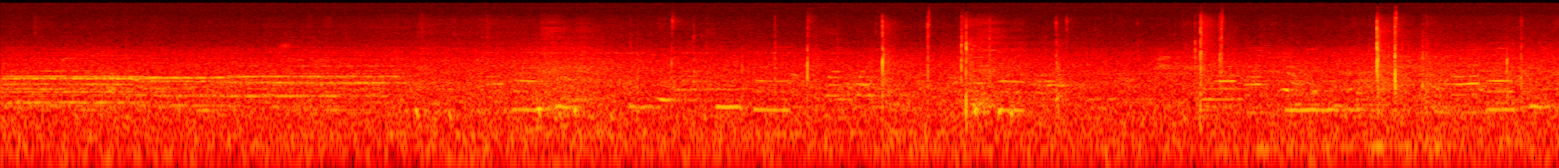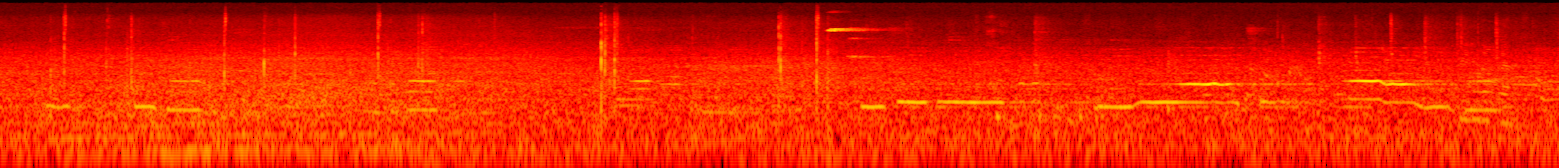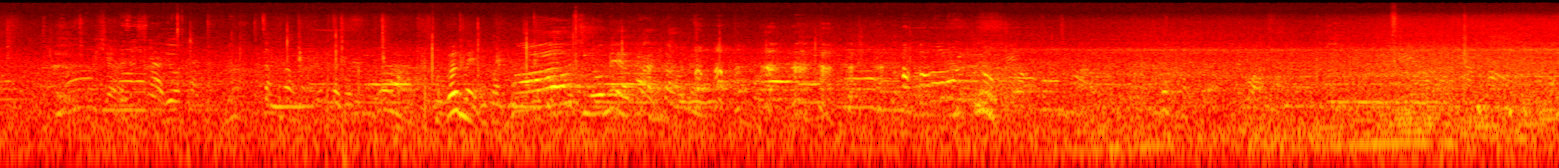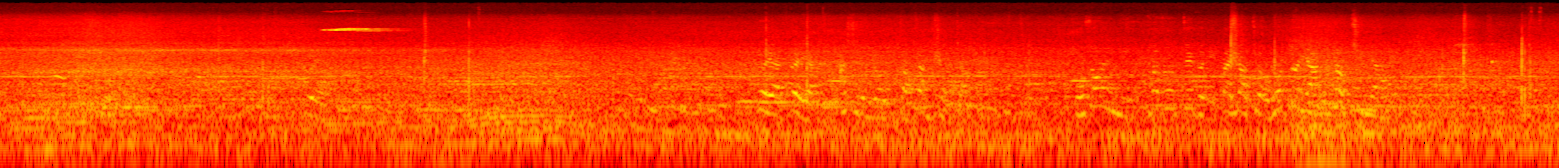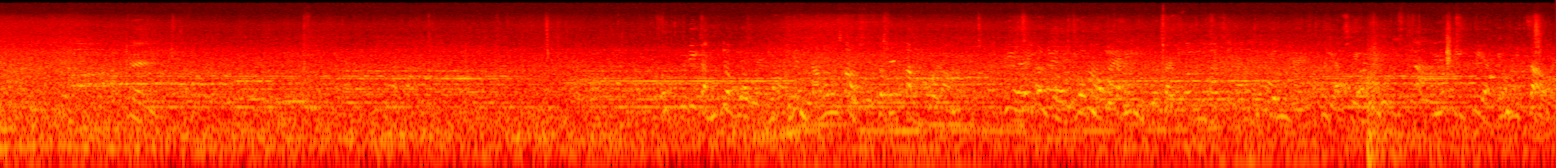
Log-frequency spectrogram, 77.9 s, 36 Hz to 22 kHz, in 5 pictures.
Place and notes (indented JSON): {
  "title": "Linjiang Park., Da’an Dist., Taipei City - in the Park",
  "date": "2012-02-13 20:09:00",
  "description": "Park at night, Traffic noise, in the Park, A group of middle-aged women are practicing dancing\nSony Hi-MD MZ-RH1 + Sony ECM-MS907",
  "latitude": "25.03",
  "longitude": "121.56",
  "altitude": "21",
  "timezone": "Asia/Taipei"
}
